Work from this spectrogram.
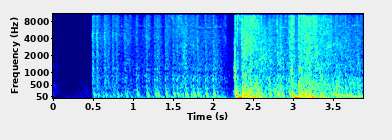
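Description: Close, loud SMG fire in Fortnite, a long rapid stream of shots that breaks off briefly and then resumes even harder, with no talking over it.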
